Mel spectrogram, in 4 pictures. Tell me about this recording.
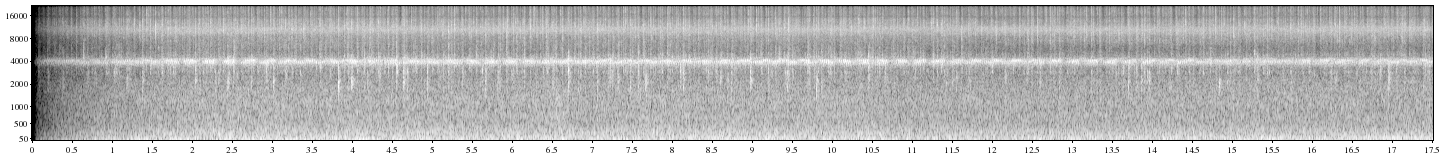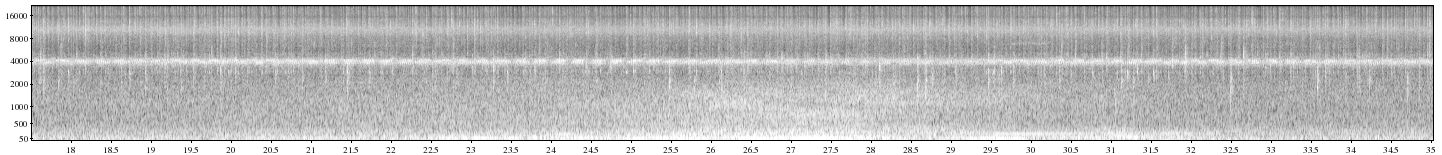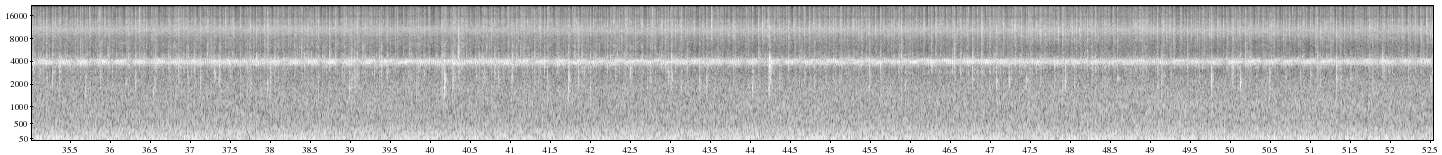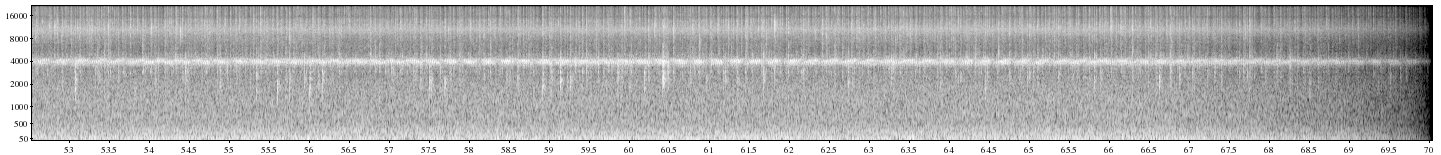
Cicadas, The sound of water, Sony PCM D50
